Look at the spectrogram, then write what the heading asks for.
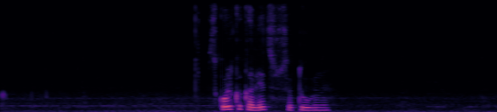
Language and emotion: Russian, neutral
